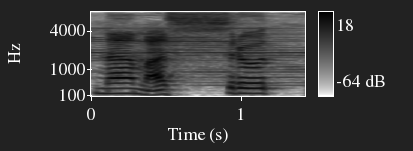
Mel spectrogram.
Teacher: visarga dobrando a duração do S que vem depois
